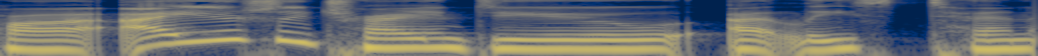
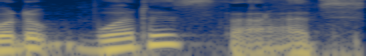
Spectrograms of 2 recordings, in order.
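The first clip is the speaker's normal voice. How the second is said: normal talking voice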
